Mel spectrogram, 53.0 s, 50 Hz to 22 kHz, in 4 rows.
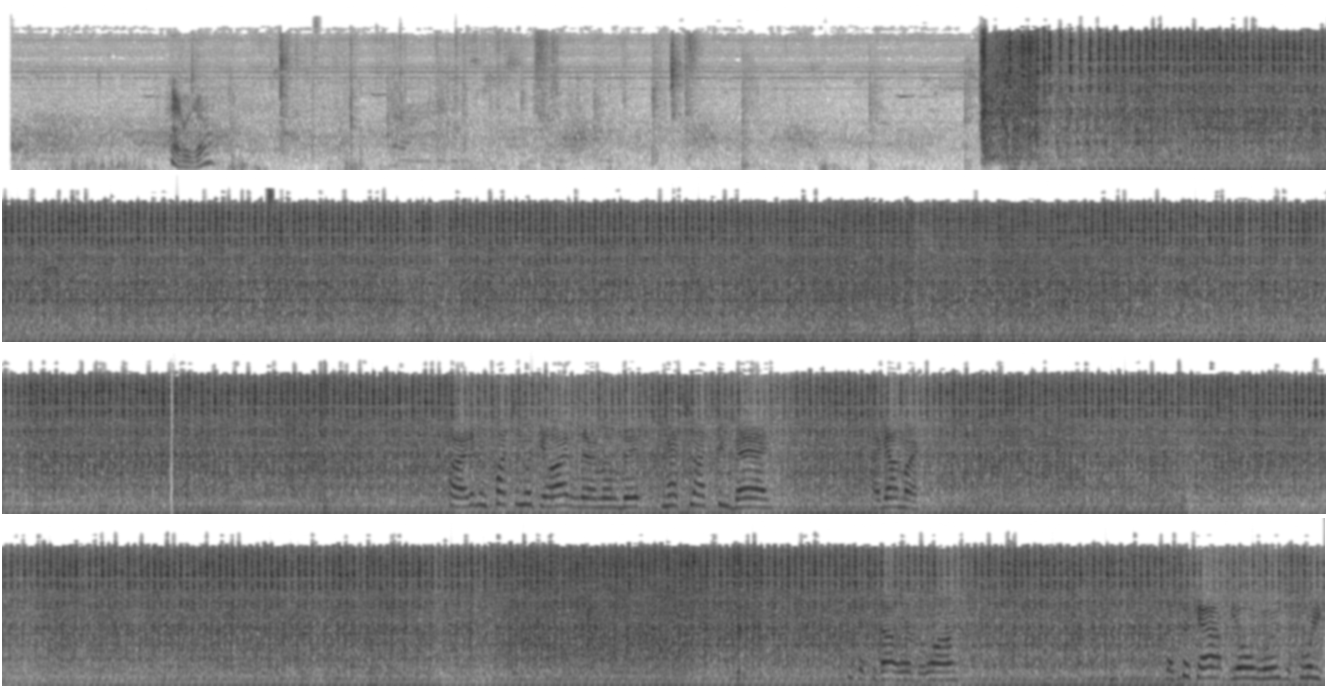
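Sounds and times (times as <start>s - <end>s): car engine starting and idling: 9.8s - 52.9s.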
